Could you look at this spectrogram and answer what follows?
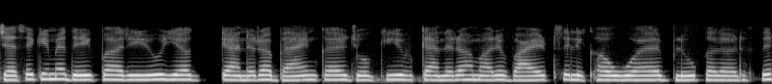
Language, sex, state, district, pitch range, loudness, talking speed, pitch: Hindi, female, Uttarakhand, Tehri Garhwal, 200-220 Hz, -13 LUFS, 185 wpm, 210 Hz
